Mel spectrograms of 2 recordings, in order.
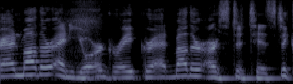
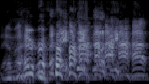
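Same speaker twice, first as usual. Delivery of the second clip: laughing; 4 semitones higher, 4 dB louder, much slower than usual. Pretend. Joking aside, drawn out.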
